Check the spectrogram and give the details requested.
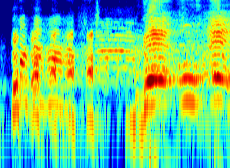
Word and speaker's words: gue: Saya akan G U e bacanya gue.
